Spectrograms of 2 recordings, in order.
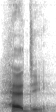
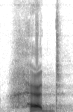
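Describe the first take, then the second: First: An extra 'ee' vowel follows the final consonant. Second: The word ends on its final consonant sound. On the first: The speaker calls it wrong. "e não" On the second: The speaker calls it right. "e nem em palavras terminadas em consoantes"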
